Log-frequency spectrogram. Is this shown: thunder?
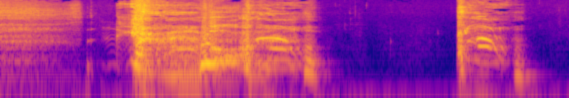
no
